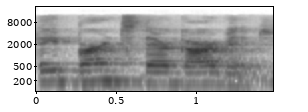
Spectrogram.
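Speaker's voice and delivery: portentous, loud, put-on American presenter accent. Speaker mocks foreign news anchors' report, in a put-on american accent. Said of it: "That was my American accent".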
